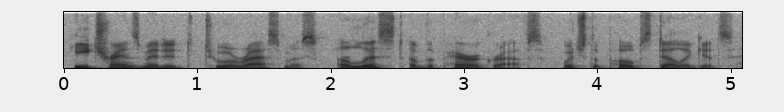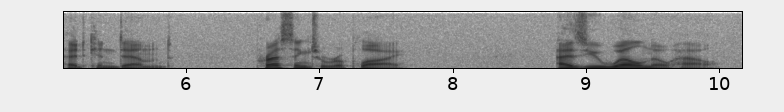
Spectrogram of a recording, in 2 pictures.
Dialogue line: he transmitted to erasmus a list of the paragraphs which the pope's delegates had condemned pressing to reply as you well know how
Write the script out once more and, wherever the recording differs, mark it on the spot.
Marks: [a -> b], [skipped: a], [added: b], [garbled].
he transmitted to erasmus a list of the paragraphs which the pope's delegates had condemned pressing to reply as you well know how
